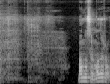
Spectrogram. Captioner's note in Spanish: Silencio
